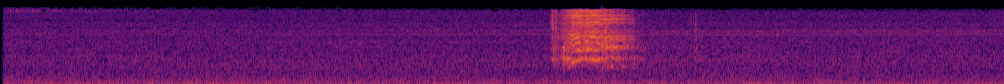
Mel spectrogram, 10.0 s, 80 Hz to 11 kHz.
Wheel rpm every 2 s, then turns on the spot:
0, 0, 10, 10, 0.
none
